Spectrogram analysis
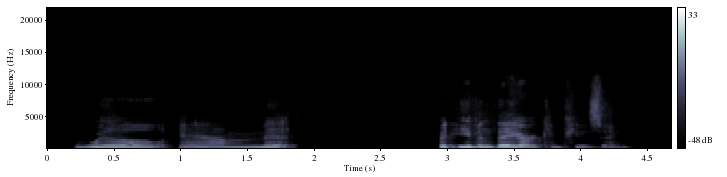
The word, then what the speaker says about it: Willamette: okay here we go rhymes with dammit what the river says this is what i say william stafford the willamette dares the stranger to say her name one needs the dictionary syllables will ammit but even they are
